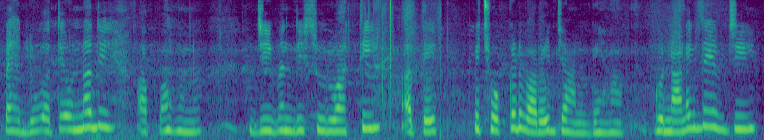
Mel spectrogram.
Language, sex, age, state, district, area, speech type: Punjabi, female, 18-30, Punjab, Barnala, rural, spontaneous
